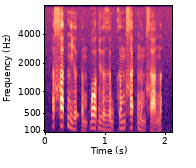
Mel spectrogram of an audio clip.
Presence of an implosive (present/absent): present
